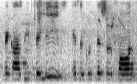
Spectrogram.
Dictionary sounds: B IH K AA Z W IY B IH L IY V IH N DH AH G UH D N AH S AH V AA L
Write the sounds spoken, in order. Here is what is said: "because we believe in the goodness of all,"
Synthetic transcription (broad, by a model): B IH K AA Z W IY B IH L IY V IH N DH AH G UH D N AH S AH P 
